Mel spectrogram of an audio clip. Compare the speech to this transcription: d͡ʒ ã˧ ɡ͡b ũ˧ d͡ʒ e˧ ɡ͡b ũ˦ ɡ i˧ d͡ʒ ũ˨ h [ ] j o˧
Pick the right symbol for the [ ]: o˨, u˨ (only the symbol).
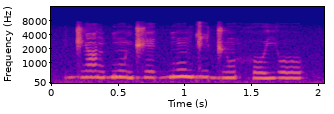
o˨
